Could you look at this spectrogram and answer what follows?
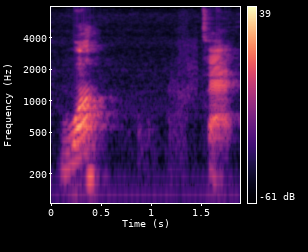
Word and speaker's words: water: For example, there are two syllables in water, water, Ah, and in the word water, the first syllable is stressed, wa.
